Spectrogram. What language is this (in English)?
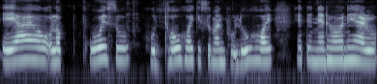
Assamese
